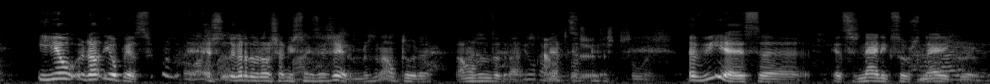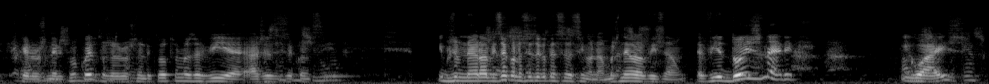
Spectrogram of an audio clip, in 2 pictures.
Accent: Portugal; Nós somos portugueses, mas vamos falar a língua dos outros.

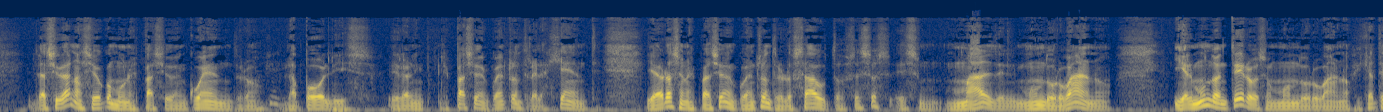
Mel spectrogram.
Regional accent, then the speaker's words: Uruguay; Me reconozco en algunas cosas de mi tierra, de mi ciudad. En el ritmo lento, me gusta. Me gusta ser lento. Soy lento también para... Las vacas uruguayas, sabes que son de parición lenta.

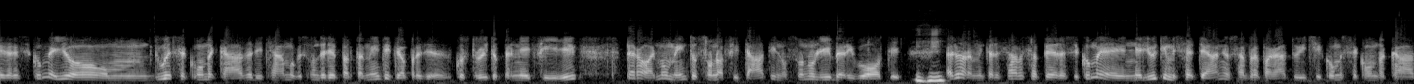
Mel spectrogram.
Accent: Valdagno, Veneto, Italy; io sono di Valdagno, comunque non importa Vicenza.

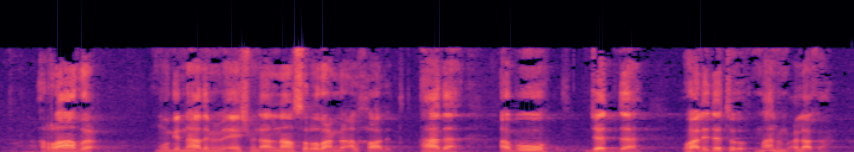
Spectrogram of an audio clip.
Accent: Kuwait; accent: Kuwaiti; وعندنا في لهجتنا في الكويت يسمى الصهر نسيب، هذا خطأ.

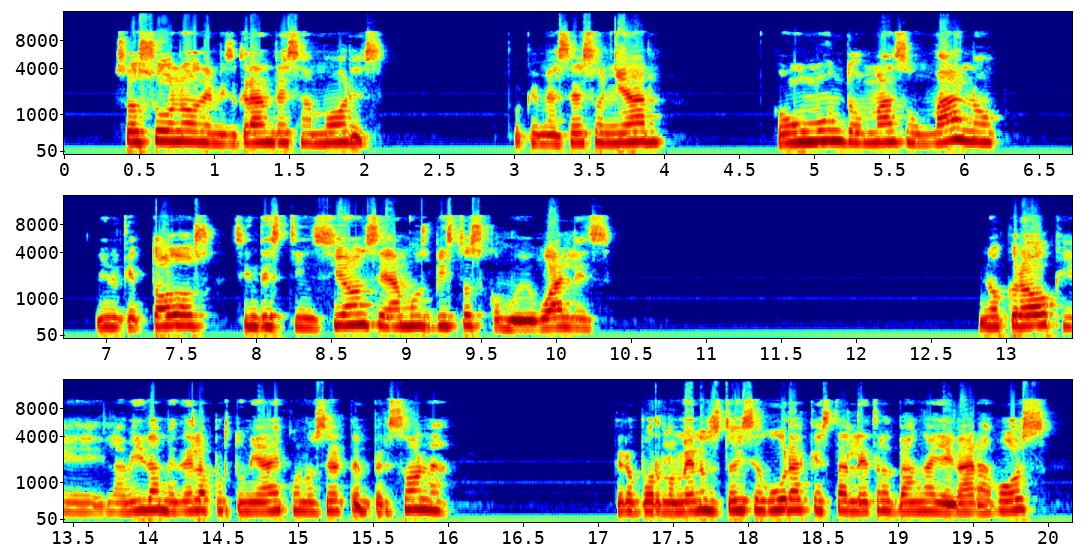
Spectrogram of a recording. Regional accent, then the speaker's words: Comapa, Jutiapa, Guatemala; Nací en Guatemala, en el departamento de Jutiapa, en el municipio de Comapa, en el oriente, y crecí en un arrabal vendiendo laos en el mercado.

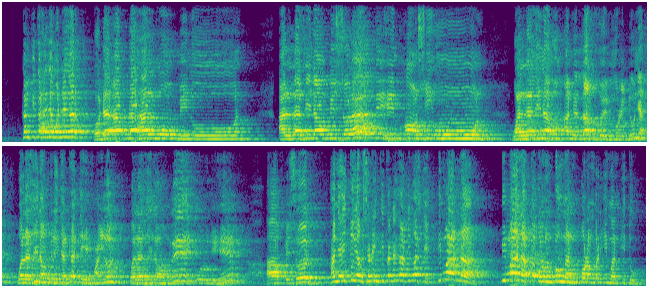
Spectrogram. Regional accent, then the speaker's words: Manado, North Sulawesi, Indonesia; kampung halaman saya, Manado, Sulawesi Utara.

